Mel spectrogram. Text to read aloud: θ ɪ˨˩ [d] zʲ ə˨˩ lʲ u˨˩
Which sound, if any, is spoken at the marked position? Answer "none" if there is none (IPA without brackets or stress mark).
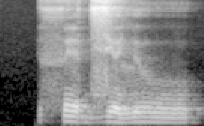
d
